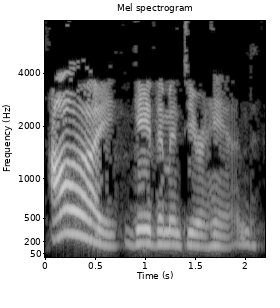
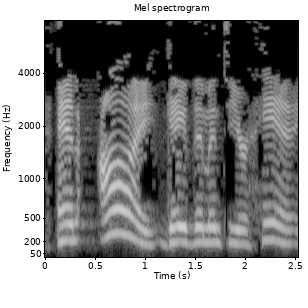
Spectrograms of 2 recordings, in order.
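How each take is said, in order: First: "I" pushed up with a rising tune; stress on I. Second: "I" hit clearly, the rest of the line level; stress on I. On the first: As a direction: lift and stretch the word "I". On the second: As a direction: lean on the word "I" so God is the one acting. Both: Shown as a demonstration. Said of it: "I'm not emphasizing that this morning just because I like to emphasize the word I".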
